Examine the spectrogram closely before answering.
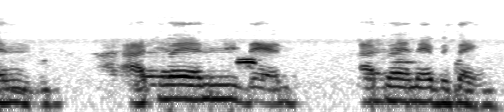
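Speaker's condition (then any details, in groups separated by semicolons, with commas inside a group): ALS; about eight years since diagnosis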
